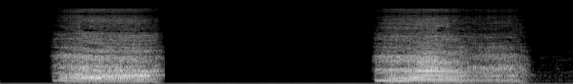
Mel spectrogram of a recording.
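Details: American black bear voicing two long, harsh growling roars, the second longer and more drawn out with a layered, moaning tone, separated by a few seconds of complete silence.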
